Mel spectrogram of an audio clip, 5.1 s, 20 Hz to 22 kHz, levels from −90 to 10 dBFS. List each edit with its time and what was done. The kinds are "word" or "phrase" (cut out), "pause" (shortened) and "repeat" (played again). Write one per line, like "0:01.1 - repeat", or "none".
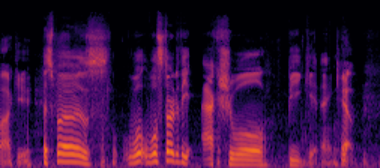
none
